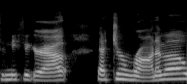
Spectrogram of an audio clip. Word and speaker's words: Geronimo: A kid in class told me it's pronounced Geronimo, and I was like, it's not Germono, and he was like, no, and I was like, fuck you, I'm literally nine.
